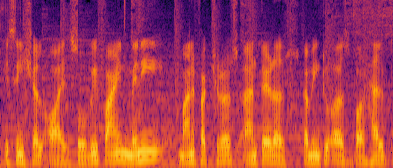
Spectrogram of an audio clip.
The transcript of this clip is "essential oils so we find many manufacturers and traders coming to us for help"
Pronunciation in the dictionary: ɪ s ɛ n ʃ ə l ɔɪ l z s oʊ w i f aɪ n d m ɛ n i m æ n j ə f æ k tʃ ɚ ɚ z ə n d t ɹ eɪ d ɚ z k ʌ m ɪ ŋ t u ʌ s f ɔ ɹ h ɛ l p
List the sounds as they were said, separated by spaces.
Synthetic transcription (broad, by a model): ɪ s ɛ n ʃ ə l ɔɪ z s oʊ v i f aɪ n d m ɛ n i m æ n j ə f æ k tʃ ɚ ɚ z ə n d t ɹ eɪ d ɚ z k ʌ m ɪ ŋ t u ʌ s f ɔ ɹ h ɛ l p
